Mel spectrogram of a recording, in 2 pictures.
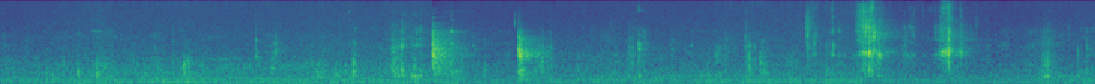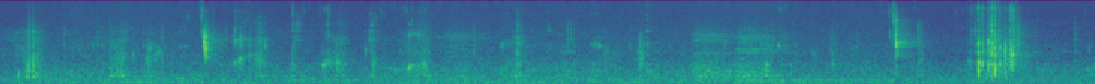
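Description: Close crunching bites and chewing of crisp fresh vegetables eaten with chili canned fish and a fried egg, irregular crisp crunches scattered over a quiet background, with a cluster of louder bites near the end.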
